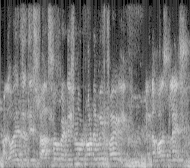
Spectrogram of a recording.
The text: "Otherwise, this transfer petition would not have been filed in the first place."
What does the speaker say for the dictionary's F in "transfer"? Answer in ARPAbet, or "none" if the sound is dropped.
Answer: none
